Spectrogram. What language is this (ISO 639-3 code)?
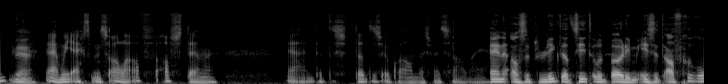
nld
